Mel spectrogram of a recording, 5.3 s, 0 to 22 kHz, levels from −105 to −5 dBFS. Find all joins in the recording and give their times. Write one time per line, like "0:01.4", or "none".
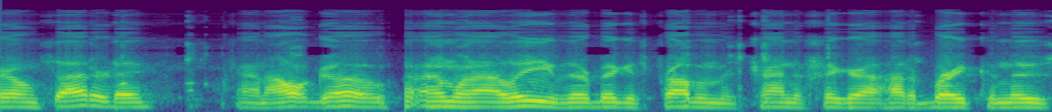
0:02.1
